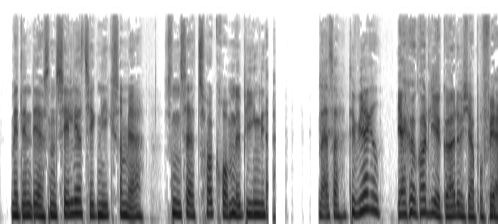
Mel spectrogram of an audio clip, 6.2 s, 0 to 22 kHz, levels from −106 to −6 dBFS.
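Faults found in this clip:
Digital broadcast dropout, 3.32–4.00 s, after "synes er tokrummende pinligt": scattered muted holes with 20 ms fades, longest 128 ms. The receiver muted on failed frames, and audio resumes at "altså det virkede".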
